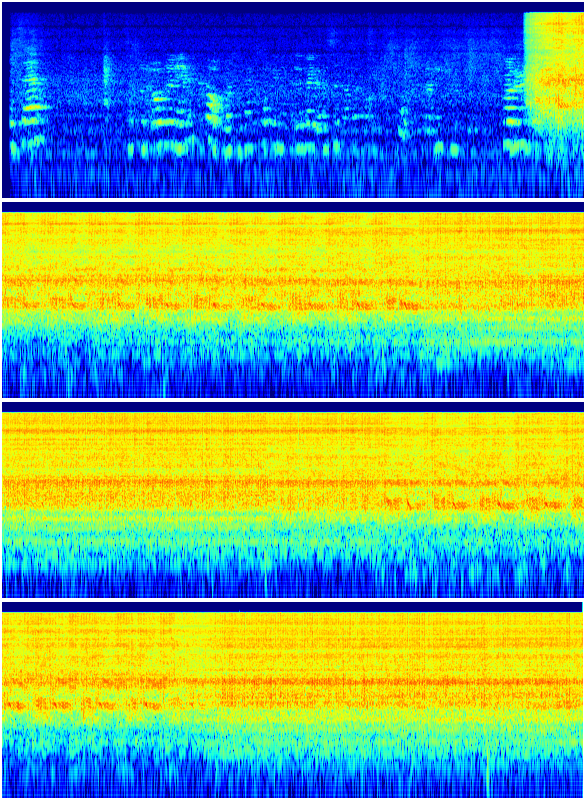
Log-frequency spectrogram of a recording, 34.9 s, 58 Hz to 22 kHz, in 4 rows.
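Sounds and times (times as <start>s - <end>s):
toy motor whirring: 7.8s - 34.9s
rhythmic ratcheting clatter: 7.9s - 34.9s.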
